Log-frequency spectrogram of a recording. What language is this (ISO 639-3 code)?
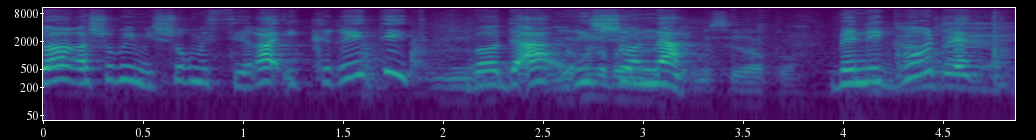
heb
